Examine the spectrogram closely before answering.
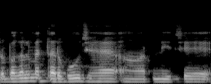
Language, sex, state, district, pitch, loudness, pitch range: Hindi, male, Uttar Pradesh, Hamirpur, 135 Hz, -24 LUFS, 125-140 Hz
